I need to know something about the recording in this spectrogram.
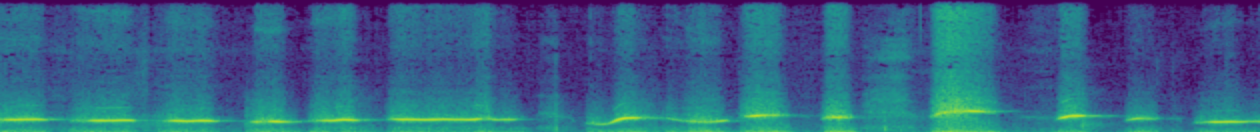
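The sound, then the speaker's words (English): A person whistles a bright, wandering tune of short repeated notes and slides, clear, with no talking, lasting several seconds with brief pauses between phrases. “I mean, she seemed to say that they like to whistle while they work.”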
